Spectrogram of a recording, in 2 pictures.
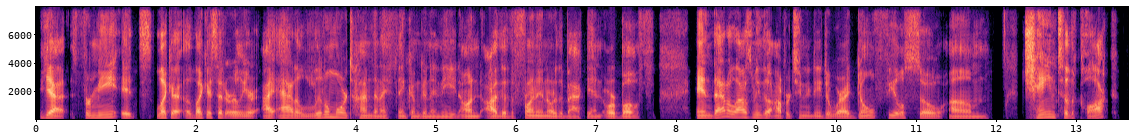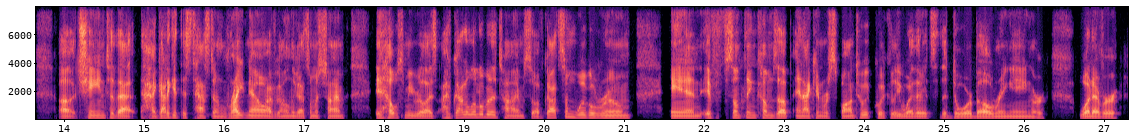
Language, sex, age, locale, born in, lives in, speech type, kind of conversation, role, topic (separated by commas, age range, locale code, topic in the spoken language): English, male, 40-44, en-US, United States, United States, conversation, podcast, guest, What helps people build and stick to healthy routines in daily life?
